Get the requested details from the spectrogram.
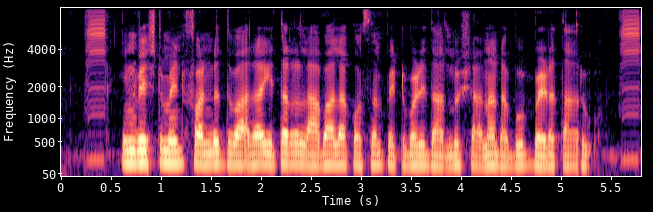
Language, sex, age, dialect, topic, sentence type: Telugu, female, 18-24, Southern, banking, statement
